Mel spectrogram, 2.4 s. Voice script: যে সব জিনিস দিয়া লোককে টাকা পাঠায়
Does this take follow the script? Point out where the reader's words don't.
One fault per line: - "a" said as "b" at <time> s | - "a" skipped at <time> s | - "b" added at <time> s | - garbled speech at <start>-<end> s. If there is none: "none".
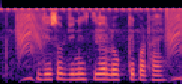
- "টাকা" skipped at 1.8 s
